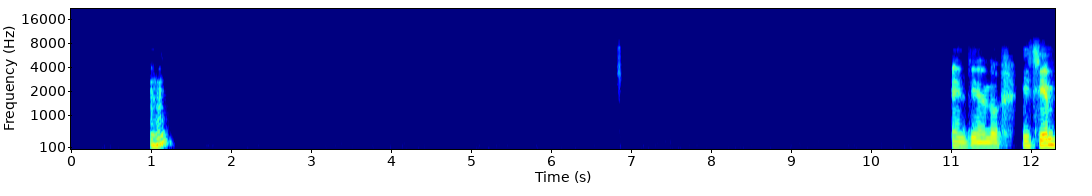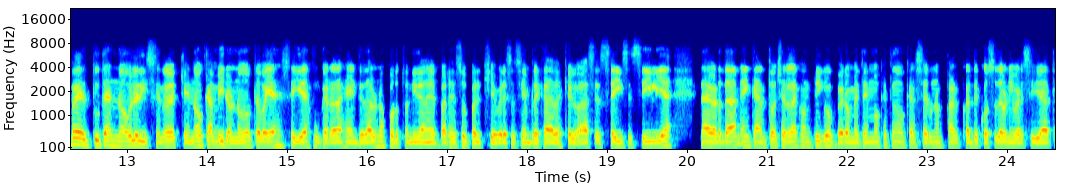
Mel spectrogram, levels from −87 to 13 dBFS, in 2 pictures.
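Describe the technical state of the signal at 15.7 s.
At 15.7 s the speech signal is intact, with no audible dropout, clipping, glitch or other fault at that moment.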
